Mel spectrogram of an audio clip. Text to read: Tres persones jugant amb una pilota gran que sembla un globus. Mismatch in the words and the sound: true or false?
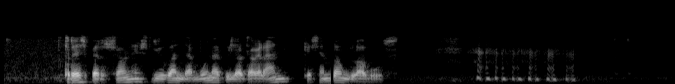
true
